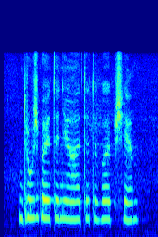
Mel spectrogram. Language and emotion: Russian, sad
